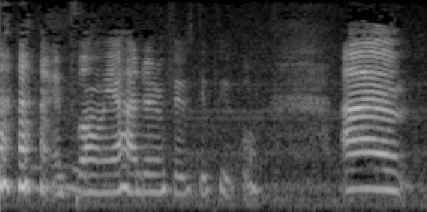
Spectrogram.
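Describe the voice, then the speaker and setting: A woman shouting, loud. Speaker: home baker demonstrating on live video. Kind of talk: live-stream tutorial. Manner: loud, shouting a little.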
